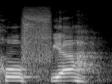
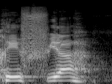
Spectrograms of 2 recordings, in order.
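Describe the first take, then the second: First: The first syllable has the vowel u. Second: The first syllable has the vowel i. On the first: This is one transmitted reading of the verse. "Imam Hafs baca dengan wa khufyah" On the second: This is another transmitted reading of the verse. "Imam Syu'bah baca dengan wa khifyah"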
